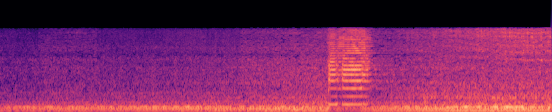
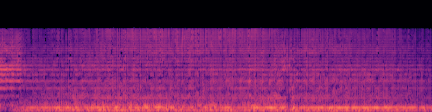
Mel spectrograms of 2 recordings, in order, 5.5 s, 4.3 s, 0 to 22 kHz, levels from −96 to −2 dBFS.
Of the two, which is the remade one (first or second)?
second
